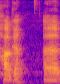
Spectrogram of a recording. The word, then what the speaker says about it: Hwgga: Now, as you can see, Hwgga is obviously spelt different, but it is pronounced Hwgga because Andy has told me.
